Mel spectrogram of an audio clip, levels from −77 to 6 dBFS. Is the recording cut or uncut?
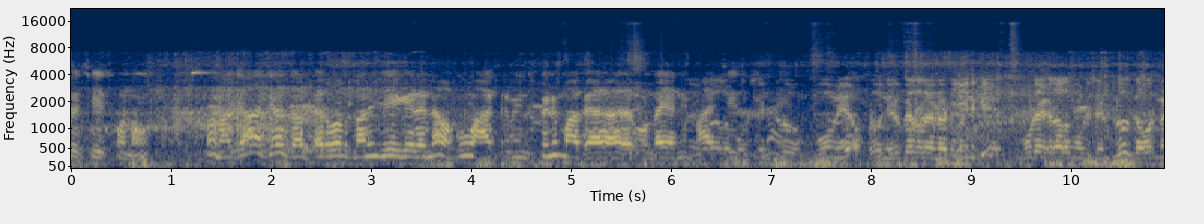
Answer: cut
